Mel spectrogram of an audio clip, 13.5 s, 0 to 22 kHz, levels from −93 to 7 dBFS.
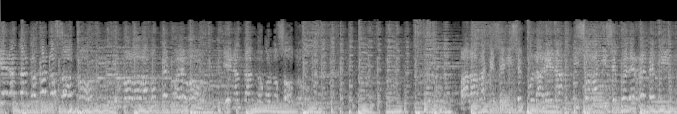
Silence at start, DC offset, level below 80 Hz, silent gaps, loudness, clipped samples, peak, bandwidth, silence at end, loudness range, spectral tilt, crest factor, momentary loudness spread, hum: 0 s; under 0.1%; -18 dBFS; none; -13 LUFS; under 0.1%; 0 dBFS; 11 kHz; 0 s; 3 LU; -5 dB/octave; 12 dB; 5 LU; none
